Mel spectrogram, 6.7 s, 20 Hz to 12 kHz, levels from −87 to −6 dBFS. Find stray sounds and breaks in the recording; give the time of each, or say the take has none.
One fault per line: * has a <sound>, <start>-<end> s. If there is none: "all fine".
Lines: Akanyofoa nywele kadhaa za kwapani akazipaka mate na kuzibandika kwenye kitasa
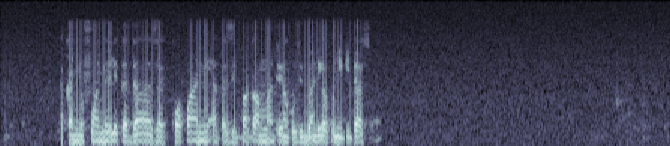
all fine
